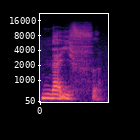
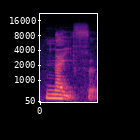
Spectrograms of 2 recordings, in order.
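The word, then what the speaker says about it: naïf: out one dominates so the purpose is to make sure that we pronounce both vowels distinctly I have five examples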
